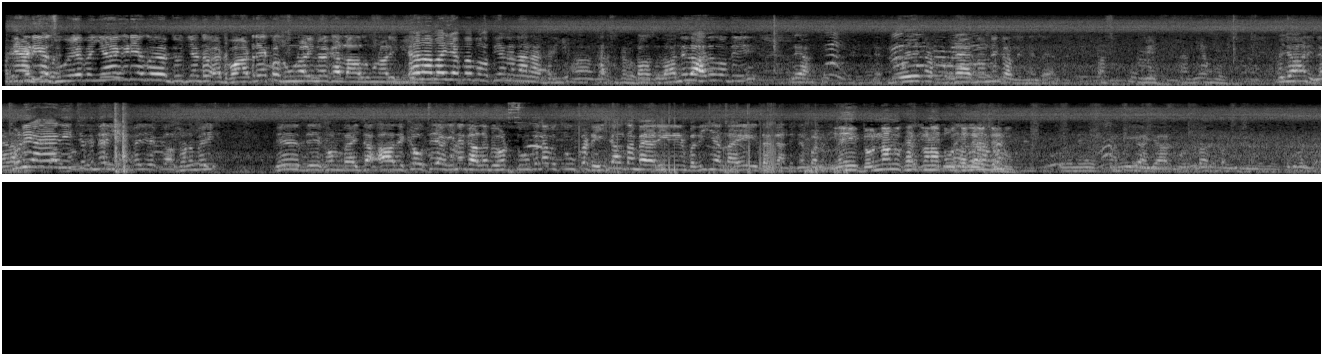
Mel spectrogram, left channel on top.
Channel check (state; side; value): silent; right; digital silence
